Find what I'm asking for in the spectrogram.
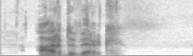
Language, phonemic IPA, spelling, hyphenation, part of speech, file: Dutch, /ˈaːr.dəˌʋɛrk/, aardewerk, aar‧de‧werk, noun / adjective, Nl-aardewerk.ogg
- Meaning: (noun) earthenware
